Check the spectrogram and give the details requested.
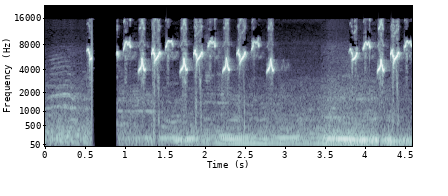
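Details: Javan sparrow singing as a lure meant to make listening birds respond: rapid, high, bright chirped notes repeated in quick bursts, briefly broken by a gap, over a low background hum.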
